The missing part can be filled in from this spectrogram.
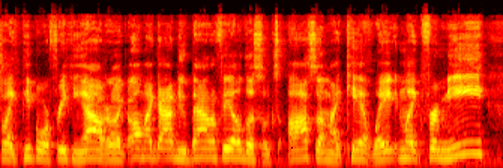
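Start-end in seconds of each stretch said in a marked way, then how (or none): none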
